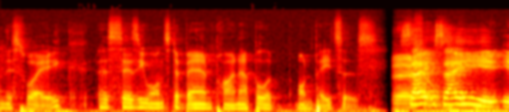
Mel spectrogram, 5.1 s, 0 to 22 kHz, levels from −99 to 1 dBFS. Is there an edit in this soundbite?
yes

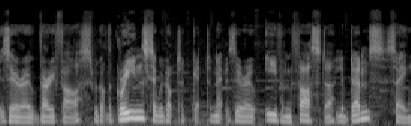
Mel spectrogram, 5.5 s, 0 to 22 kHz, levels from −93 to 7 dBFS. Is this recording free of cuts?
no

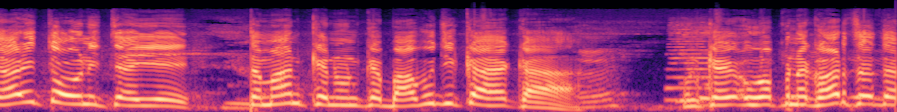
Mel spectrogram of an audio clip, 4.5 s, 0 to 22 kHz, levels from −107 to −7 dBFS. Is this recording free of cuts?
no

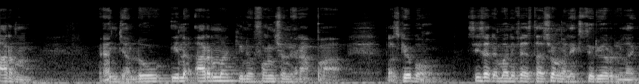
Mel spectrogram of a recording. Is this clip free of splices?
no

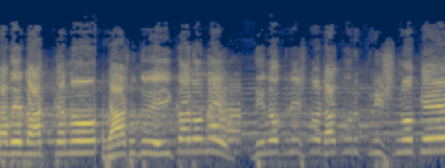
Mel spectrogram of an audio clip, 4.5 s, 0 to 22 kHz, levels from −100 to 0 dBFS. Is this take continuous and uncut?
no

